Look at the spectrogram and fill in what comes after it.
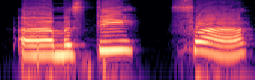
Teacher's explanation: Huruf fa ini bibir bagian bawah taruh di ujung seri bagian atas.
